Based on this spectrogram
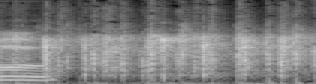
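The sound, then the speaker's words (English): A brief vocal sound gives way to a run of quick hand claps, loose and slightly uneven in rhythm, continuing for a couple of seconds. “Let's clap for how your life turned out.”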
